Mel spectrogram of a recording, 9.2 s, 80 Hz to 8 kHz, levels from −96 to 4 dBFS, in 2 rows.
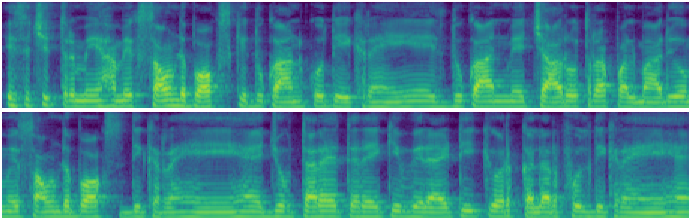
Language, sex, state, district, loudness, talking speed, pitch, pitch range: Hindi, male, Himachal Pradesh, Shimla, -18 LUFS, 235 wpm, 140 Hz, 130-145 Hz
